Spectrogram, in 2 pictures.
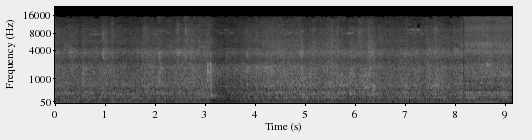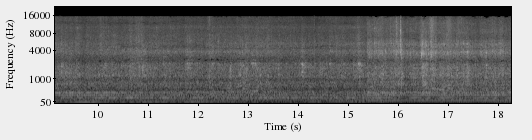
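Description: Ore-processing plant machinery running steadily: electric motors humming and concentrating tables shaking with water washing over them. The mix of hum and noise changes abruptly a few times.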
